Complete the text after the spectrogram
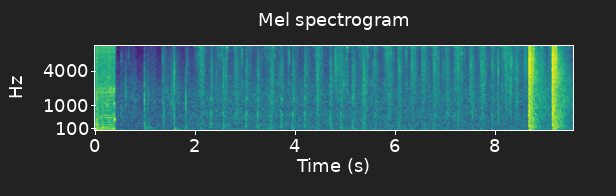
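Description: Footsteps patter quickly over the ground.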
